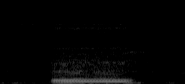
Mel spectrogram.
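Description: One loud, low, buzzing snore lasting under a second in a quiet room; snoring.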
